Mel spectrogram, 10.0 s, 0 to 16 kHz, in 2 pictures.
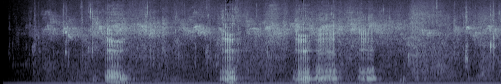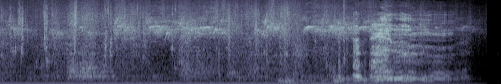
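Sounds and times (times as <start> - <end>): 
domestic pig grunt-squeal: 1.0 - 1.4, 2.2 - 5.0, 5.6 - 9.9.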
